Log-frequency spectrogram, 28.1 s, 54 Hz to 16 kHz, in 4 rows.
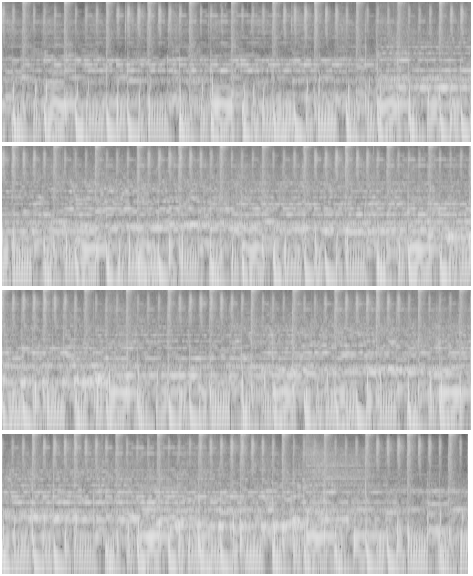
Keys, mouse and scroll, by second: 0.0-4.1 typing, 0.3 click, 0.6 click, 1.0 scroll down 1, 1.1 shift+middle drag, 1.3 click, 3.8 shift+middle click, 5.2-11.5 typing, 5.9 click, 6.2 click, 6.6 click, 6.9 shift+middle click, 7.0 click, 7.8 shift+middle click, 8.5 click, 8.9 click, 9.3 click, 9.7 click, 11.7 shift+middle drag, 11.9 click, 12.1 shift+click, 12.6 f, 12.9 click, 13.2 e, 13.5 1, 13.9 click, 14.4 alt+m, 14.5 click, 14.9 alt+m, 14.9-20.7 typing, 15.0 click, 15.1 shift+click, 15.3 click, 15.4 shift+click, 15.7 click, 15.9 shift+click, 16.0 click, 16.6 shift+middle drag, 16.9 click, 17.8 shift+middle click, 18.2 click, 18.4 shift+click, 19.1 ctrl+r, 19.4 click, 19.7 click, 20.0 click, 20.3 shift+middle drag, 20.6 click, 21.1-21.5 shift+middle drag, 21.5 scroll down 2, 21.9-28.1 typing, 22.9 Tab, 23.1 Tab, 23.1 middle click, 24.3 shift+middle click, 24.5 click, 25.0 click, 25.3 shift+middle click, 25.5 scroll up 1, 25.9 alt+click, 26.5 scroll up 1, 26.7 click, 27.2 click, 27.7 click, 28.0 click.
